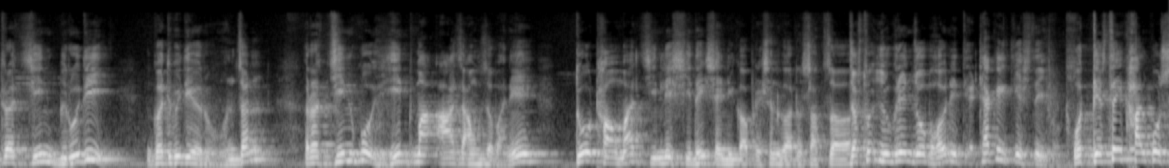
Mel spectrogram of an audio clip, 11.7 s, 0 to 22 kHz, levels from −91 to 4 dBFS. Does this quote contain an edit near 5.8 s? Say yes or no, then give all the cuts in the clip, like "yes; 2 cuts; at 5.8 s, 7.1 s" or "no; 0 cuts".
no; 2 cuts; at 8.5 s, 10.6 s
